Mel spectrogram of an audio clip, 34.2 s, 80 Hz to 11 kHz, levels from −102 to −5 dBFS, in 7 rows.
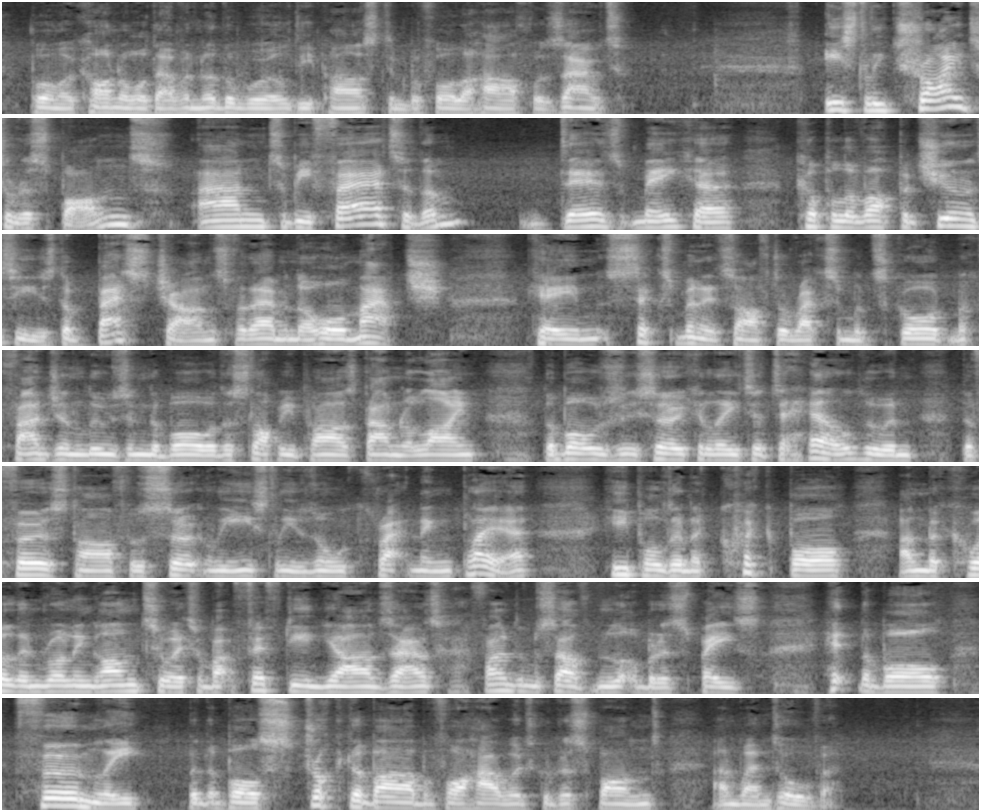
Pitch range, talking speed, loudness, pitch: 115-140 Hz, 200 wpm, -16 LUFS, 125 Hz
